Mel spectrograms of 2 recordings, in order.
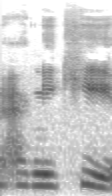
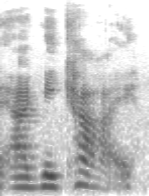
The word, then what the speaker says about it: Agni Kai: And then he was like, his dad challenged him to an Agni Ki. And I was like, no, it's an Agni Kai.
